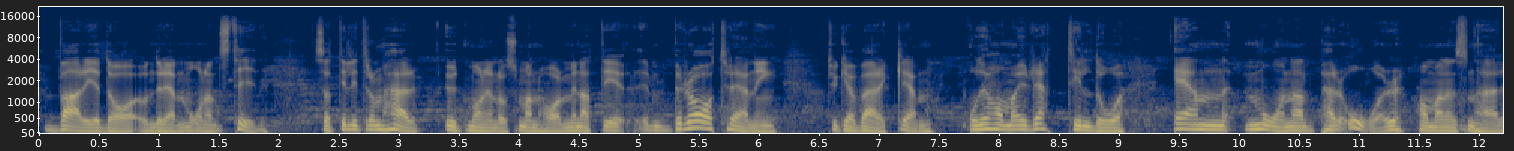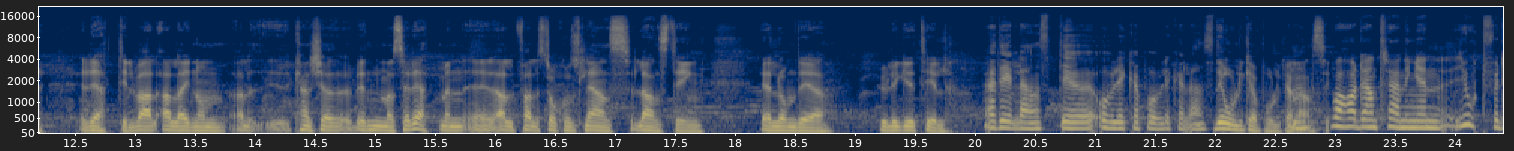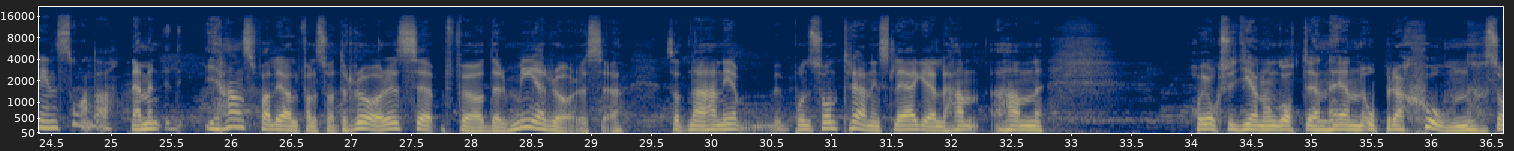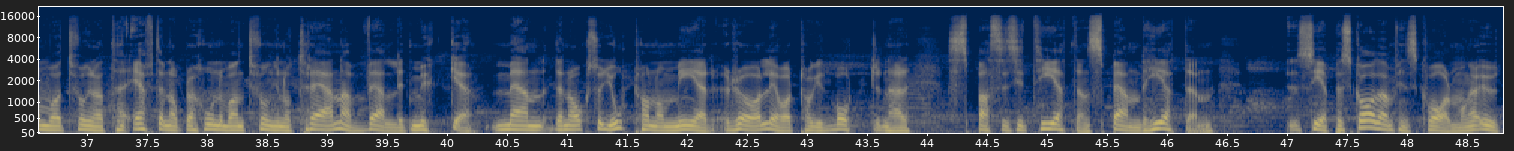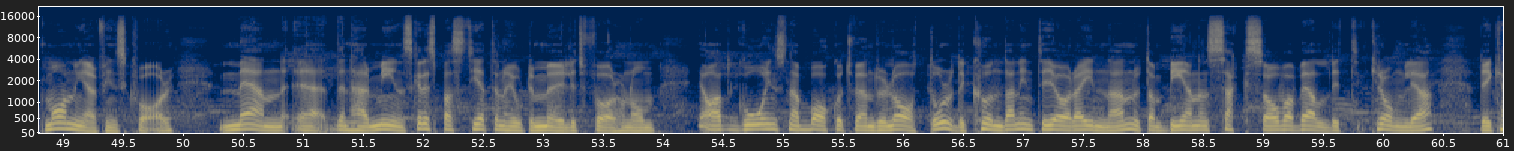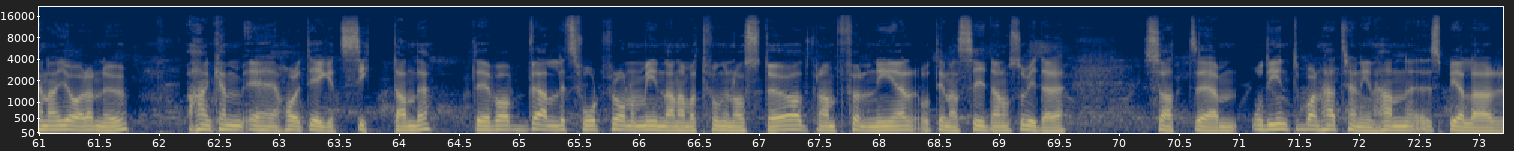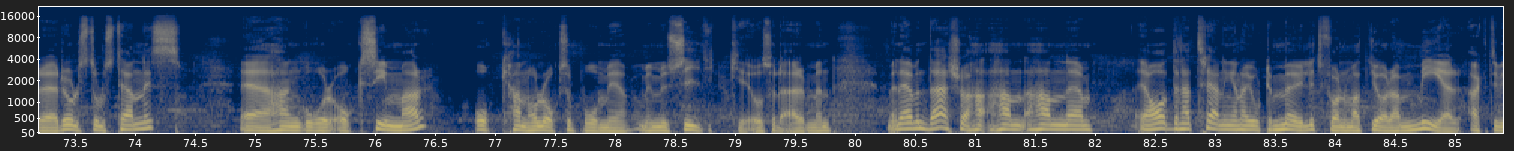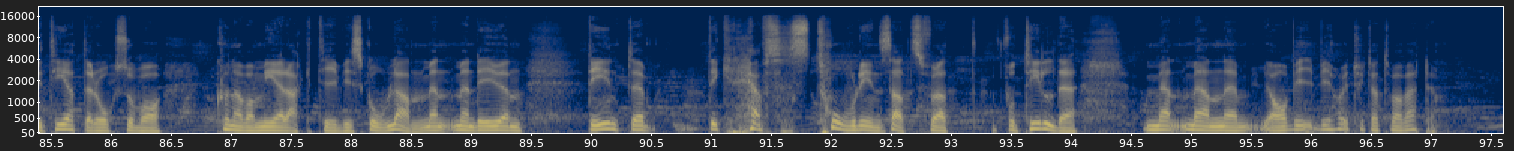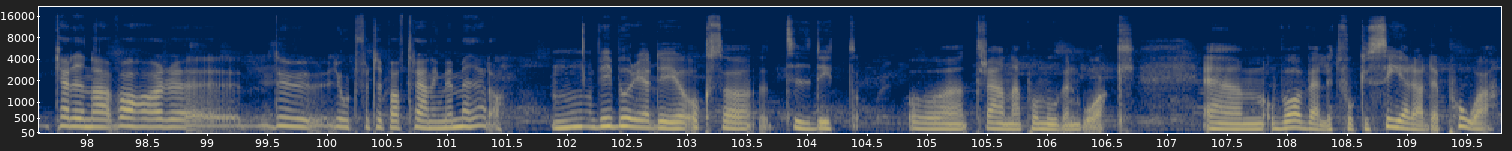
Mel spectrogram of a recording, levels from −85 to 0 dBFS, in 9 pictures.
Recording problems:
background chatter; faint; throughout; 3 voices, 25 dB below the speech

